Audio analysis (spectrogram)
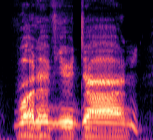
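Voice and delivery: very deep, very loud slow bellow; angry old wizard. A narrator's reading. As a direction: boom it like a furious headmaster. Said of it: "Dumbledore walked in angrily".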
